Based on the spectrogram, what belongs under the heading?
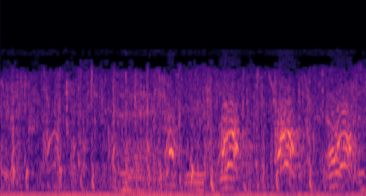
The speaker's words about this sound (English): Get away. Get away, dog.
